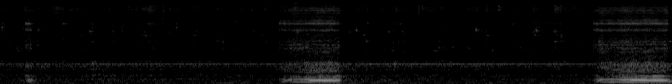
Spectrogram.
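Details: A cat snoring loudly while dreaming.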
